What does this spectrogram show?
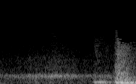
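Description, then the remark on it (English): A door is shut with a dull, heavy thud after a brief low rumble, over a steady low hum, as the wind is getting up; no one speaks. “Wind's getting up. Better shut the doors.”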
